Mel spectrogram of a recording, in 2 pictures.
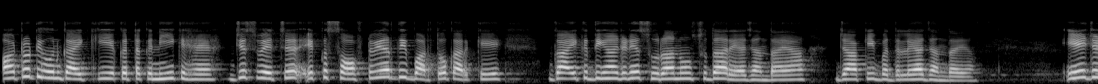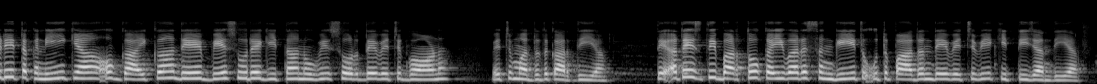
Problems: constant background noise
